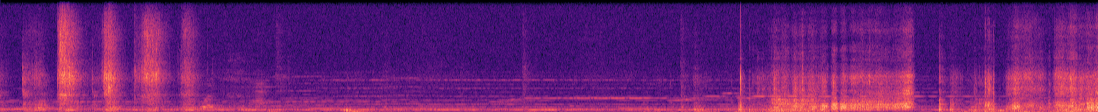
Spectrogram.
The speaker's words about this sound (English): Sounds like scratching to me.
